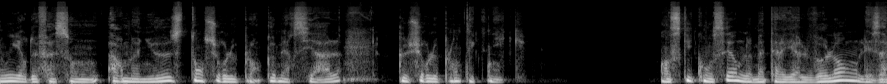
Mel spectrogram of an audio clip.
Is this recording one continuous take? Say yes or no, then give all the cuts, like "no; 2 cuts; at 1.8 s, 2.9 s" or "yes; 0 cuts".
yes; 0 cuts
